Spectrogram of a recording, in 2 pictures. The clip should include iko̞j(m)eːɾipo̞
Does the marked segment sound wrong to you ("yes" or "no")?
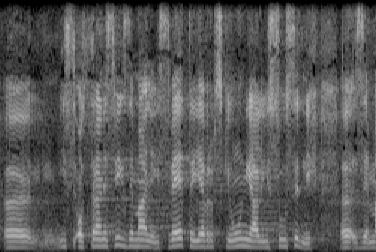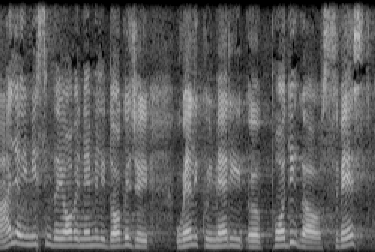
no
